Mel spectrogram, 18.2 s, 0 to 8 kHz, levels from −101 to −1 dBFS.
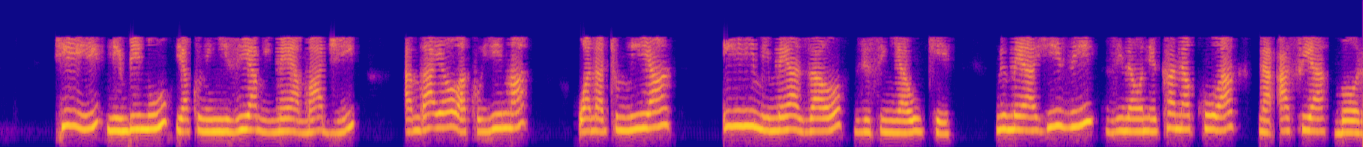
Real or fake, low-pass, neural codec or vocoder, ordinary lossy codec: fake; 7.2 kHz; codec, 16 kHz, 1.1 kbps, Voila-Tokenizer; AAC, 16 kbps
